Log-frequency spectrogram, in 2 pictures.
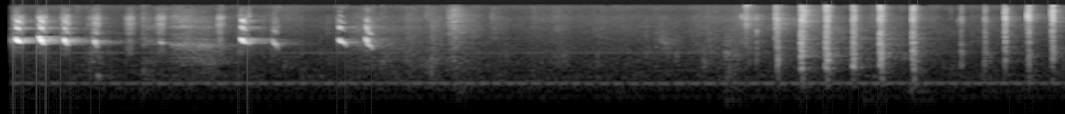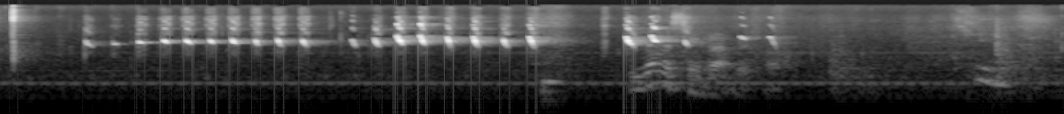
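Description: A guinea pig gives bursts of high, whistled squeals that sound almost like a parrot.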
